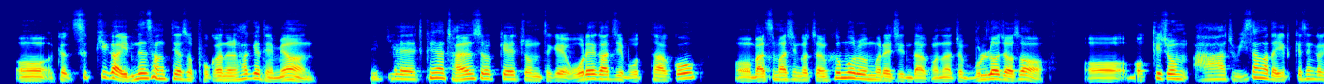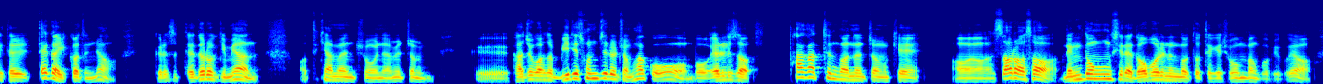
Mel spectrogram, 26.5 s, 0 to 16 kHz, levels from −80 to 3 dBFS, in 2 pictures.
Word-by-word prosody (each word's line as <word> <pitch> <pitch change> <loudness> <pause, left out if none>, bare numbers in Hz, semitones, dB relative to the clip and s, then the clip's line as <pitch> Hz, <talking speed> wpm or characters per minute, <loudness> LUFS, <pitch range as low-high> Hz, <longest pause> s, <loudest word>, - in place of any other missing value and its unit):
어 115 -1 +1
그 - - -2
습기가 200 0 +2
있는 140 +12 +3
상태에서 150 -6 +1
보관을 125 +4 -1
하게 165 +1 +2
되면 100 - +1 0.6
이게 145 - -1
그냥 190 -2 +3
자연스럽게 155 +1 +1
좀 125 -4 -4
되게 115 -2 -2
오래가지 150 -4 +3
못하고 125 - 0 0.3
어 110 - -2
말씀하신 130 +4 +1
것처럼 115 -2 -1
흐물흐물해진다거나 110 - +1
좀 95 -4 -7
물러져서 140 - +3 0.4
어 95 0 0
먹기 195 -3 -2
좀 160 -2 +1
'아 140 +1 -4
좀 120 -4 -13
이상하다.' 175 - +1
이렇게 125 +4 -4
생각이 140 -4 -4
들 115 -3 -1
때가 - - +4
있거든요. - - -4 0.4
그래서 105 +1 -8
되도록이면 125 - +1 0.4
어떻게 - - -8
하면 115 -3 -1
좋으냐면 95 +1 -5
좀 185 -3 -6 0.5
그 - - -9
가져와서 125 +2 +1
미리 150 - +2
손질을 175 -2 +1
좀 - - -3
하고 135 -6 -1
뭐 95 -1 -3
예를 115 +2 +3
들어서 130 - +1 0.4
파 205 0 +2
같은 205 -5 0
거는 125 -4 0
좀 115 -2 -2
이렇게 105 -1 -4 0.3
어 90 0 -4
썰어서 170 - +4
냉동실에 155 +5 +2
넣어 110 +2 +5
버리는 125 -2 +1
것도 110 -1 -2
되게 - - -7
좋은 95 +1 -4
방법이고요. 85 -5 -6
130 Hz, 345 characters per minute, -19 LUFS, 110-160 Hz, 0.6 s, 넣어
